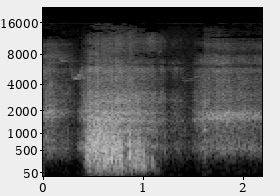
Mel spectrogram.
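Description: A person's breathy exhale close to the microphone, about half a second in and lasting under a second, followed by quieter breathing.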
